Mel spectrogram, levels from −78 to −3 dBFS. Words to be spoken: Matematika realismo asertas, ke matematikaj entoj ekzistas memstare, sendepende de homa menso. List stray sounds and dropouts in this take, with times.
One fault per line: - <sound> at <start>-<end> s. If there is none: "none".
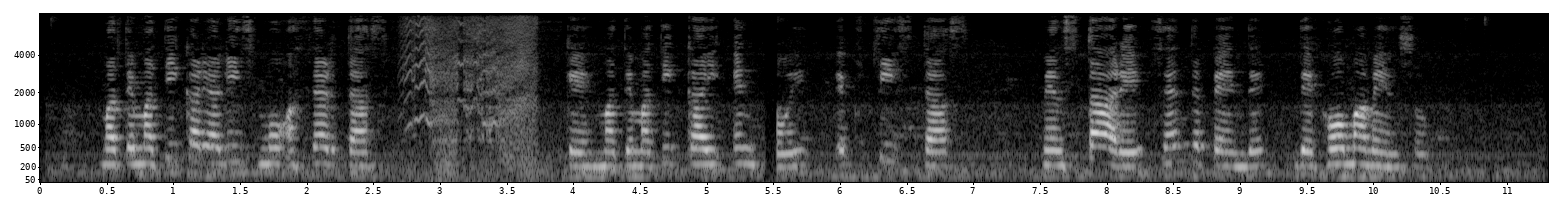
- squeak at 2.7-3.8 s
- dropout at 5.4-5.5 s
